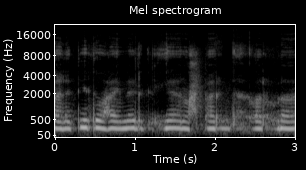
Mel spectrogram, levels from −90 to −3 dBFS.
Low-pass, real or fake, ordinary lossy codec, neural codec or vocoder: none; fake; none; codec, 44.1 kHz, 3.4 kbps, Pupu-Codec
